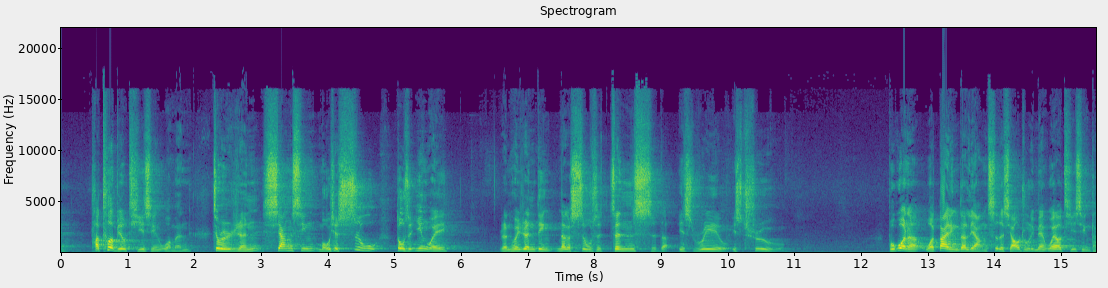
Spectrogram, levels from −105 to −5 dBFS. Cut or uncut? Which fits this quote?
uncut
